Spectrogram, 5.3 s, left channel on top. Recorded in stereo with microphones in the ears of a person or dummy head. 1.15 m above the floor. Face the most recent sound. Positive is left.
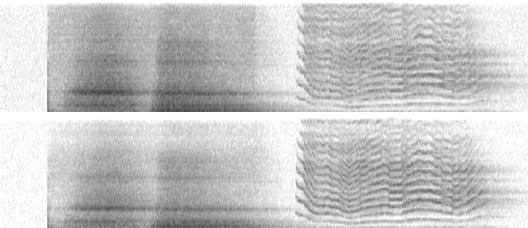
turn(degrees=-50)  # may be behind; listen again after turning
